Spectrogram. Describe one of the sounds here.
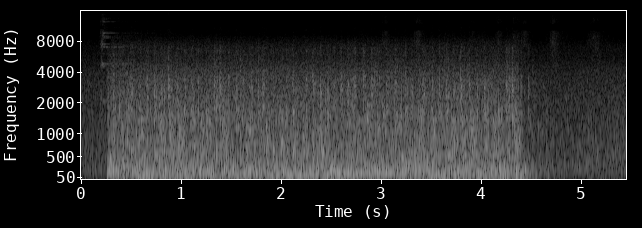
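Water rushes loudly.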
